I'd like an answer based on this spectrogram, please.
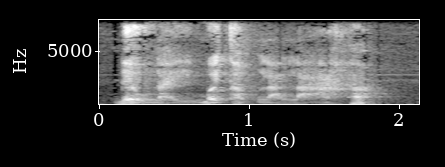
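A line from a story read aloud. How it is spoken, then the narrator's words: Feigned confusion, muttering. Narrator (Vietnamese): Thủy Tuấn Hạo cố làm ra vẻ ngơ ngơ ngác ngác không hiểu, lẩm bẩm nói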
